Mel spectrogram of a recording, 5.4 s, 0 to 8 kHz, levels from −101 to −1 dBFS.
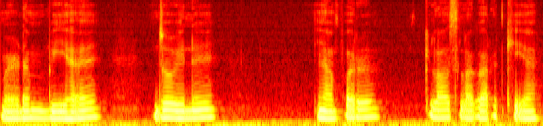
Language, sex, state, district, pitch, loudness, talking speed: Hindi, male, Chhattisgarh, Kabirdham, 130 Hz, -15 LUFS, 120 wpm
